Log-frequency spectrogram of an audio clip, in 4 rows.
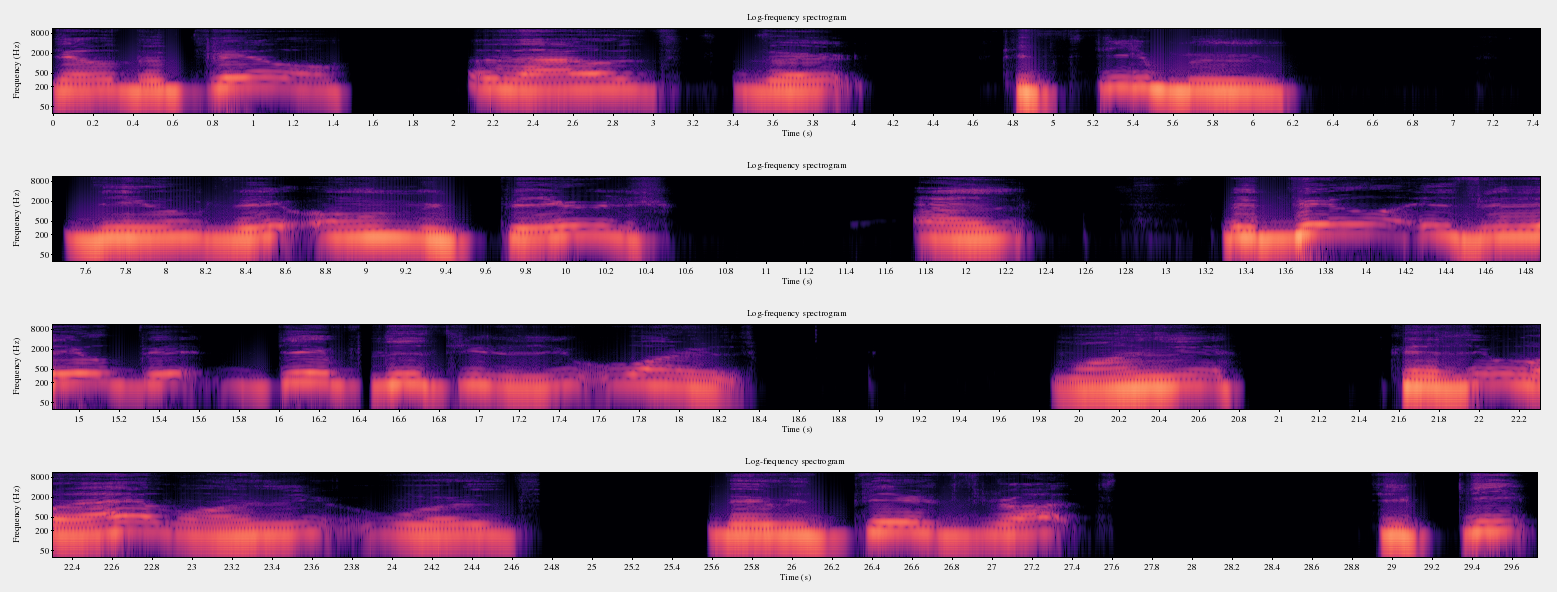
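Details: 32-year-old man with cerebral palsy, speaking in a real conversation; dysarthria (cerebral palsy).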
